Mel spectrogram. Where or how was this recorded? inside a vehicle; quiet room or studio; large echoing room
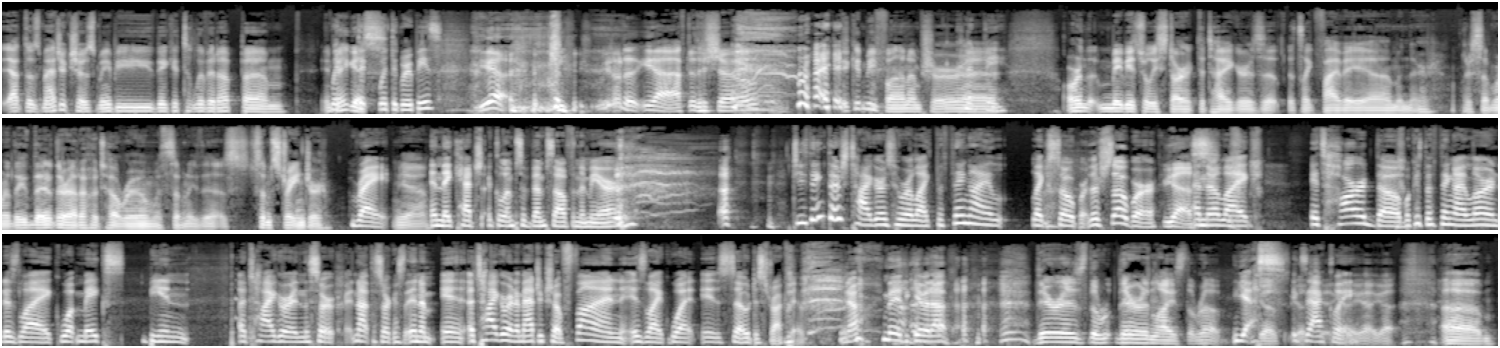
quiet room or studio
